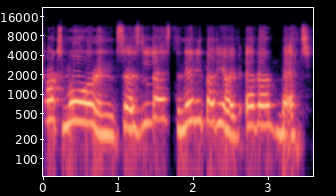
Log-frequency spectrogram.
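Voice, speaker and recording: A woman playing a sly, worldly Victorian society lady, arch and smoothly polite, in a dramatic comedy reading. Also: extremely high pitch, animated, unhurried, dark tone, low-quality recording.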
